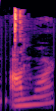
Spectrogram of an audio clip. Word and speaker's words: Anwar: Anwar? Is that how you pronounce his name? Anwar? – Oh, yes. Oh, child.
